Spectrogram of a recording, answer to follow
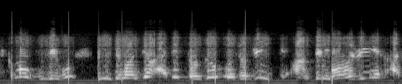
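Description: Speech only: a man talking in French over a telephone line, without pause, with a steady low hum and frequent sharp crackling clicks on the line.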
